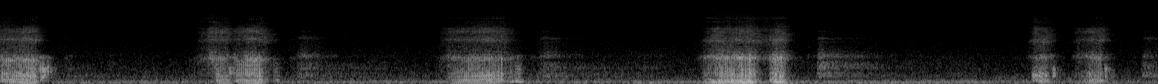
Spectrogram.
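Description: Rough, rumbling snores recur every few seconds, some with a short snort, against quiet room noise.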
